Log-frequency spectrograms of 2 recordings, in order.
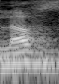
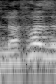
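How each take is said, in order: First: No vowel is heard between f and z. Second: A short vowel is heard between f and z. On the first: This is the original Arabic way of saying it. The speaker calls it right. "इंसान लफ्ज है" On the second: This is the everyday Urdu way of saying it. The speaker calls it wrong. "इंसान लफज नहीं है"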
